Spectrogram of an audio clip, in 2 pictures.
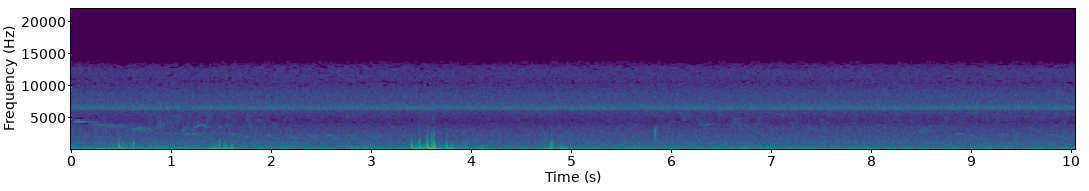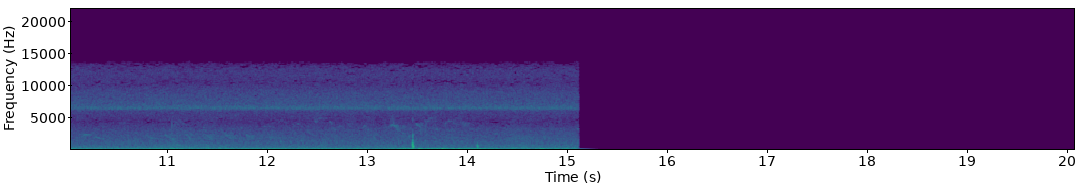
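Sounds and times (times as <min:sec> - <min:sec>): faint bird chirps: 0:00.0 - 0:03.2, 0:05.9 - 0:14.6
low wind rumble: 0:00.0 - 0:15.1
insect drone: 0:00.0 - 0:15.2.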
